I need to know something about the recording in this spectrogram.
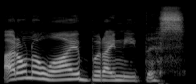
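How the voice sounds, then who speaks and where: A woman's voice: medium pitch, lively intonation, moderate pace, a bit bright. Woman casually reading out fan messages. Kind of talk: casual comic dub reading.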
